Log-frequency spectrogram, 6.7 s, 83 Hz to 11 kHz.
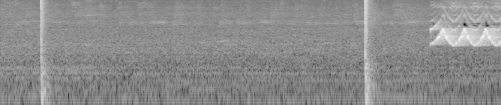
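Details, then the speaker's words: Chevrolet Silverado (2003 or 2013) with a newly installed Viper 5706V alarm, locked and armed: two hard thumps on the body, then a warbling siren as the shock sensor, set not too sensitive, triggers the alarm. "the other way is if it's locked and somebody wants to hit this hard enough let me see if we can get it to uh go off"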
